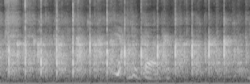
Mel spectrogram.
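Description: Audience applause at a literary lecture on Walter Benjamin's criticism: a run of sparse, rhythmic handclaps from a small group, with speech over them throughout.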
